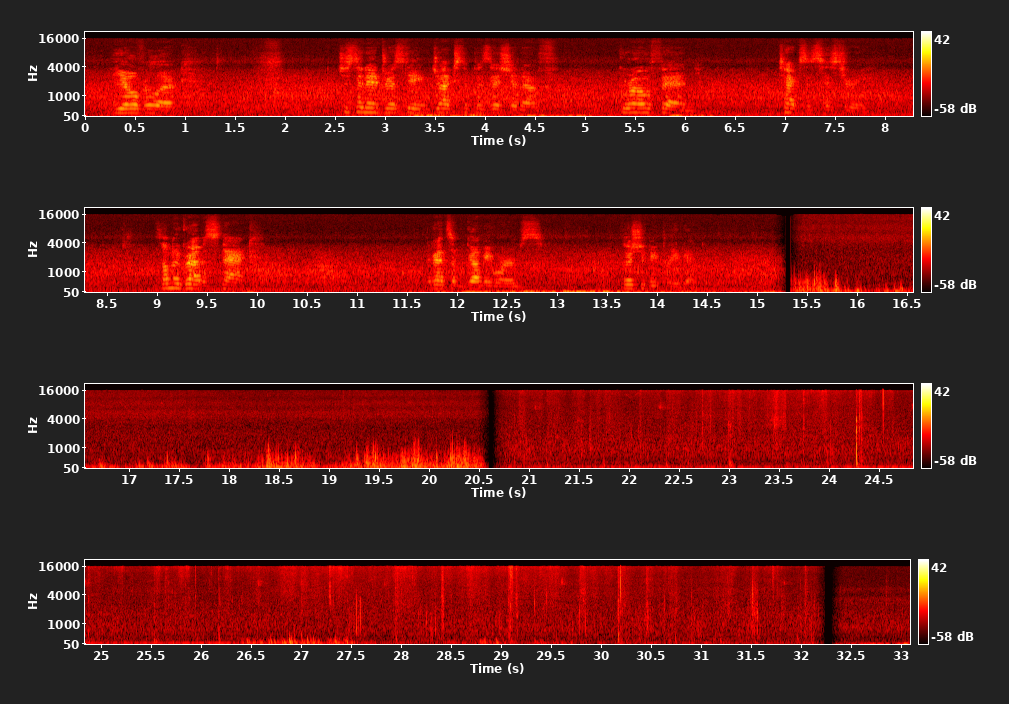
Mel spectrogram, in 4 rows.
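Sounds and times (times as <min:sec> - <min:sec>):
wind rumble on microphone: 0:12.6 - 0:20.6, 0:25.6 - 0:33.0
footsteps on dirt and wood: 0:20.6 - 0:32.3.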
